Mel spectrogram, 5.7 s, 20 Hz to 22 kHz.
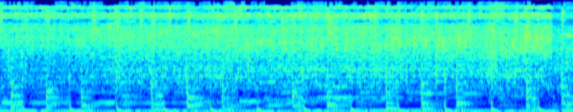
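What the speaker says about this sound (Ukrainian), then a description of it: "Далі додаємо перець, помідори, цибулю і капусту і смажимо ще 3 хвилини" Steady crackling sizzle of peppers, tomatoes, onion and cabbage frying in a pan, with regular soft scraping or stirring knocks underneath and a faint background music bed.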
